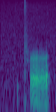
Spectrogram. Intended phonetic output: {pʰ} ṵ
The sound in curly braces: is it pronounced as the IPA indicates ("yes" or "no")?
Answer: yes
